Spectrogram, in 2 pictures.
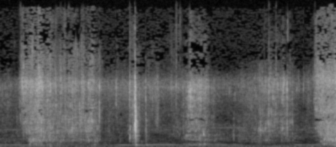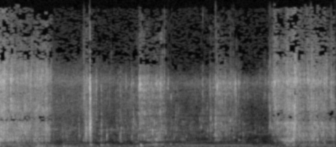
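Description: Water splashes and pours as a bucket scoops it out.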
